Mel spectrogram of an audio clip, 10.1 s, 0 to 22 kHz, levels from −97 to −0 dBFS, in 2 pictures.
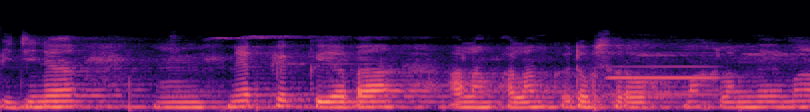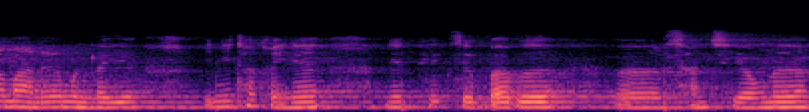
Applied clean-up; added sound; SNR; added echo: none; Wind instrument, woodwind instrument; 10 dB; reverberation time 2.3 s.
